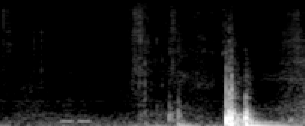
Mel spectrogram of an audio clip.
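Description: Two cased phones being handled, then set down on a wooden tabletop with a dull thump about one and a half seconds in.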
